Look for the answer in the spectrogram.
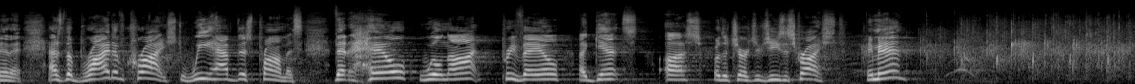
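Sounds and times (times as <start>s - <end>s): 
speech: 0.0s - 9.3s
audience clapping: 8.5s - 11.3s.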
